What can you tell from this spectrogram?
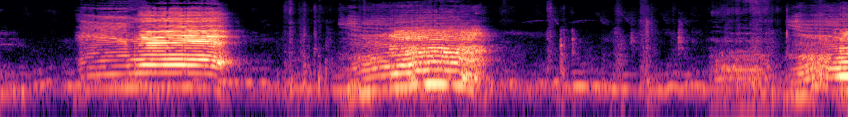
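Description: Cattle mooing: two long moos, one about a second in and one around the middle, and a third starting near the end, over a low steady hum.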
